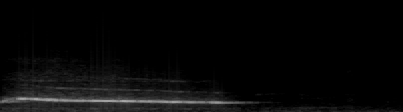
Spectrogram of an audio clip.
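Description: A man whistling one falling note, about a second long.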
